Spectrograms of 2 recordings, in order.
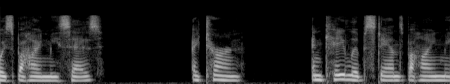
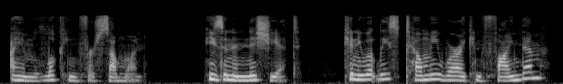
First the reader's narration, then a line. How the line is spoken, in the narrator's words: my voice is terse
